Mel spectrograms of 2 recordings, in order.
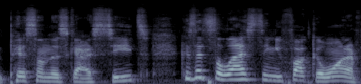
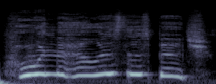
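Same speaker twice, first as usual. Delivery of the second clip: much higher, incredulous mock voice; dad's disbelief. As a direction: play a stunned old man asking who she is. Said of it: "looks at her like".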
